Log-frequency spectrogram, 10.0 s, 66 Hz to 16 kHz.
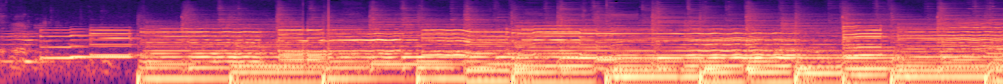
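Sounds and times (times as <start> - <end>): country band playing slowly: 0.0 - 10.0
low bass notes: 1.3 - 10.0.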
